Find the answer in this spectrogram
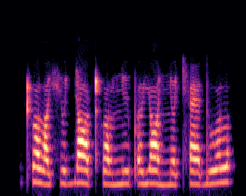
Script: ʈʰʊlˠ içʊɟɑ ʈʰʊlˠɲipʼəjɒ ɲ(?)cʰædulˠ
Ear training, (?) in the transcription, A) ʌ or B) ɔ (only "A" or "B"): A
